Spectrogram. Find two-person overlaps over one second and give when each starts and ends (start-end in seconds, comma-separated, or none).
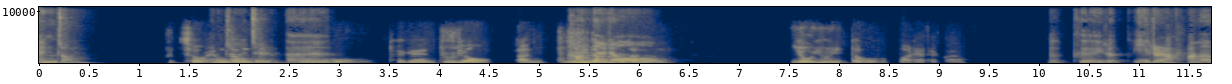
1.7-2.9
